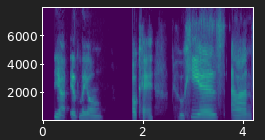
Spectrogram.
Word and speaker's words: Itliong: know how to say his last name, Larry Itliong? Yeah, Itliong.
